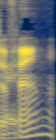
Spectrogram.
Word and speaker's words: Dauphin: I think this episode is called The Dauphine. I hope I'm pronouncing that Dauphin? – Right. Dauphin, yeah.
